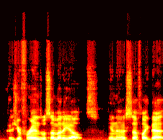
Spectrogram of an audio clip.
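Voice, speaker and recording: A man with a Southern US accent at a fairly quick pace, in a dry, close sound with no echo. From US South. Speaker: SEO consultant for junk removal businesses. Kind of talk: casual livestream chat.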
